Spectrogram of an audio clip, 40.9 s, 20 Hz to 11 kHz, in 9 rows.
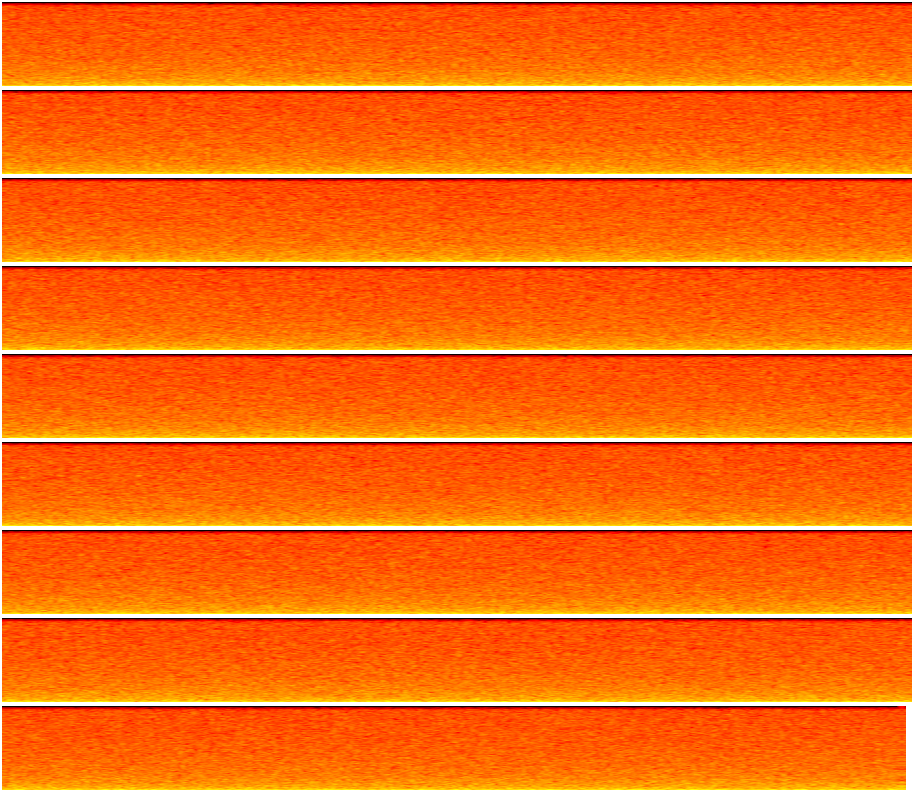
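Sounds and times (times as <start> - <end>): steady pink noise hiss: 0.0 - 40.9.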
